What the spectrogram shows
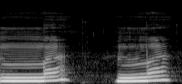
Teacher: अब ओंठ बंद हो गए, ध्वनि नाक से आ रही है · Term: नेजल साउंड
